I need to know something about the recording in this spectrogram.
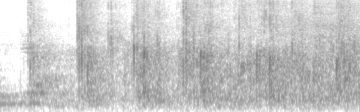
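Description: A church audience bursts into sustained, loud applause for the Lord, dense clapping swelling quickly and holding steady, with a few scattered voices mixed into the crowd noise.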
